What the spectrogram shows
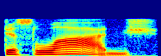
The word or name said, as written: dislodge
